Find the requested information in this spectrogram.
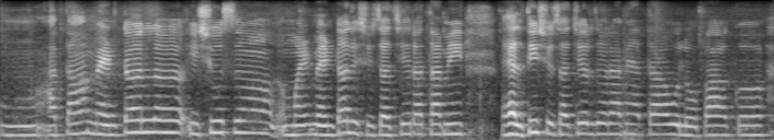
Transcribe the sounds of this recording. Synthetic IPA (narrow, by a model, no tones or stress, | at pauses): a̰t̪ãmeɳʈəliɕuːsmmeɳʈəliɕusat͡ɕeɾat̪ãmi | ɦɛlt̪ʰiːɕusat͡ɕeɾd̪əɾamiat̪ãulopak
